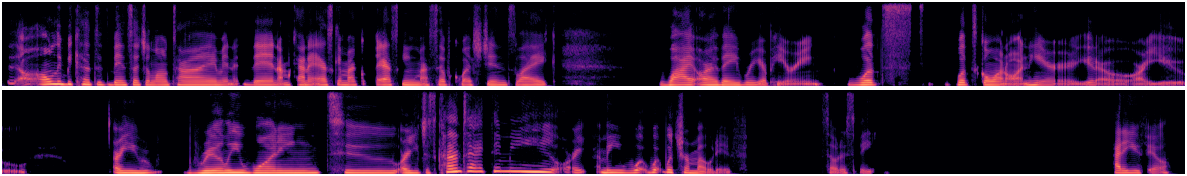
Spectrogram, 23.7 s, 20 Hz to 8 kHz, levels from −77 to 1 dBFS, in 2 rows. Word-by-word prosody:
only 235 +2 +3
because 225 -1 +1
it's 200 -1 -3
been 185 -1 0
such 185 0 -1
a - - -1
long 175 0 -1
time 175 -1 0
and 175 - -5
then 180 -2 -1
I'm - - -1
kinda 180 -1 -2
asking 180 0 -2
my 175 0 -1
q - - -16
asking 175 -1 0
myself 165 +1 -3
questions 175 0 -5
like 85 +1 -3 1.0
"Why 180 +3 +1
are 180 -1 +1
they 170 -1 +1
reappearing? 250 +7 -6 0.2
What's 190 0 +3 0.4
what's 200 -2 +1
going 175 -3 +1
on - - -3
here, 175 -1 -5
you - - -8
know, - - -10
are - - -7
you 350 -7 -11 0.9
are 190 - +3
you 185 +1 +2 0.4
really 195 +3 +6
wanting 190 0 +3
to 185 -2 0
are 180 - +3
you 180 -1 +1
just 175 0 -5
contacting 315 +2 +3
me 290 -5 +6
or 225 -2 -7
I 245 - -14
mean, 205 -2 +1
what 215 +2 -2
what 230 +2 -1
what's 230 0 0
your 200 - 0
motive?" 160 -5 -5 0.9
So - - -9
to - - -8
speak. - - -11 2.4
How 195 - +3
do 185 - 0
you 190 -1 -3
feel? - - -10
190 Hz, 145 wpm, -24 LUFS, 180-215 Hz, 2.4 s, really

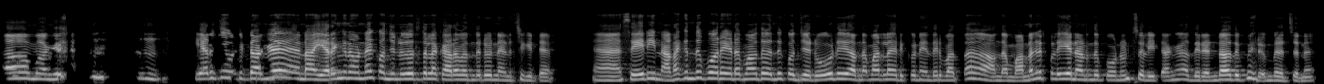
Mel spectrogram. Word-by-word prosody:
ஆமாங்க. 255 -4 0 0.9
ம் 245 -3 -6 0.5
எறக்கி 290 +4 -2
விட்டுட்டாங்க. 275 0 +2 0.3
நான் 235 -2 +5
இறங்கினவுன்னே 285 +4 +2
கொஞ்சம் 250 -3 -1
தூரத்தில 255 +1 +2
கர 220 0 +3
வந்துரும்ன்னு 215 -1 -3
நெனச்சுக்கிட்டேன். 185 -2 -7 0.5
ஆ - - -2 0.3
சரி 240 +4 +4
நடந்து 265 +8 0
போற 275 -1 +3
எடமாவது 250 +1 0
வந்து, 260 +2 -3
கொஞ்சம் 220 -2 -1
ரோடு 255 +4 +1
அந்த 210 -1 -5
மாரிலாம் 225 0 0
இருக்கும்னு 210 -1 -6
எதிர்பாத்தா, 205 +6 -4 0.2
அந்த 180 0 -3
மணலுக்குள்ளயே 255 +5 +1
நடந்து 215 -1 -2
போணும்னு 210 +6 -5
சொல்லிட்டாங்க. 190 +2 -4
அது 190 -2 -3
2வது 215 +3 +3
பெரும் 190 - -4
பிரச்சனை. 170 -1 -4
230 Hz, 145 wpm, -24 LUFS, 205-260 Hz, 0.9 s, நான்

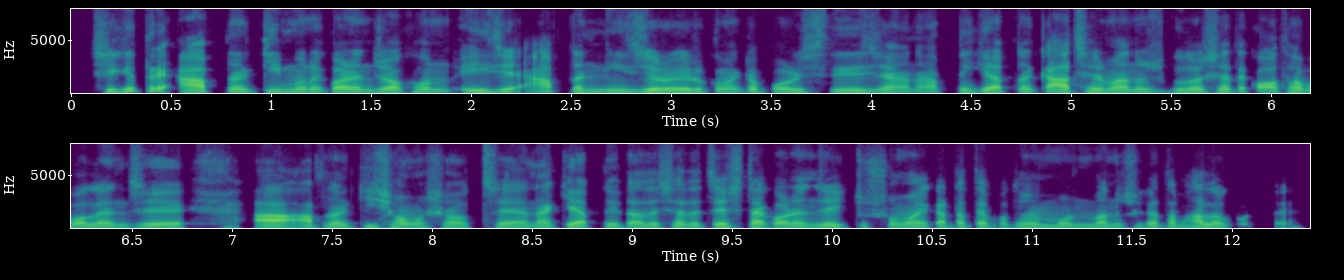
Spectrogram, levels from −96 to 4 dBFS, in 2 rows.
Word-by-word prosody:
সেক্ষেত্রে 210 +6 +2 0.2
আপনার 195 +8 +1
কি 215 - -1
মনে 165 0 0
করেন 175 0 +5
যখন 165 +5 +1 0.2
এই 155 - +4
যে - - +3 0.2
আপনার 160 - -2
নিজেরও 135 +6 +2
এরকম 140 -1 -1
একটা 150 +2 -2
পরিস্থিতি 130 +1 -1
যান, 95 -5 0
আপনি 125 - -6
কি 155 - +1
আপনার 150 0 -4
কাছের 145 0 +4
মানুষগুলোর 140 0 -1
সাথে 145 - 0
কথা 100 +6 +2
বলেন 110 -3 +1
যে 110 - +1 0.5
আ - - +8 0.2
আপনার 125 -1 -1
কি 140 - -5
সমস্যা 115 -2 -2
হচ্ছে - - -9 0.2
নাকি 115 0 -1
আপনি 140 - -6
তাদের 120 -1 0
সাথে 130 -2 -1
চেষ্টা 145 0 +2
করেন 125 -2 +2
যে - - +1
একটু 130 +4 -15
সময় 130 -2 0
কাটাতে - - -1
১ম 120 - -6
এ - - -7
মন-মানসিকতা 115 0 -3
ভালো 105 0 +2
করতে? - - -16
130 Hz, 210 wpm, -26 LUFS, 120-145 Hz, 0.5 s, আ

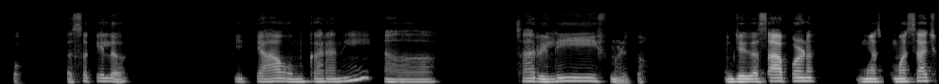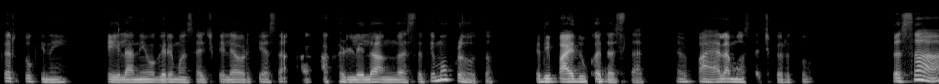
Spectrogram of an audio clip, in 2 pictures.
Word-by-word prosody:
हो, - - -15 0.4
तसं 110 +6 -6
केलं 145 -5 -1 1.1
की 130 - -5
त्या 130 +1 0
ओंकारानी 130 +4 0 0.3
अ, - - -2
असा 115 +5 -6
रिलीफ 150 +3 +1
मिळतो. 80 -2 -5 0.8
म्हणजे 130 +2 +5
जसं 135 +3 +4
आपण 155 +1 +7 0.6
मस 130 0 +4 0.2
मसाज 155 +5 +4
करतो 145 -1 -4
की 125 -1 -7
नाही. 110 +1 -2 0.4
तेलाने 110 0 +2
वगैरे 115 0 0
मसाज 110 -1 -4
केल्यावरती 110 +1 -4
असं 110 +2 -7
आ - - -11 0.2
आखडलेलं 110 -1 0
अंग 110 -1 0
असतं 115 +2 -5
ते - - -3
मोकळं 205 -4 +1
होतं. 100 -2 -8 0.4
कधी 130 +1 +3
पाय 125 0 +9
दुखत 120 -2 0
असतात, 105 -2 -7 0.3
तेव्हा 125 0 -7
पायाला 125 +2 +1
मसाज 120 -2 -3
करतो. 110 +1 -9 0.8
तसा 175 +11 +4
125 Hz, 125 wpm, -26 LUFS, 110-135 Hz, 1.1 s, पाय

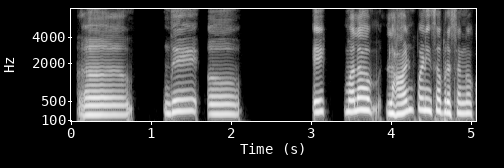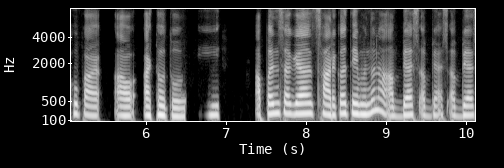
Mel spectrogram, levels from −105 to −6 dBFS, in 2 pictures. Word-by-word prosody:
अ, - - -11 1.1
ते 270 +2 +2 0.2
अ, 210 0 0 1.0
एक 260 +1 +3 0.3
मला 260 +3 +6 0.4
लहानपणीचा 275 +5 +4
प्रसंग 235 -2 +2
खूप 215 -2 -5
आ 190 -2 -1 0.2
आ 185 -1 0 0.2
आठवतो 180 -3 0
की 195 +2 -7 0.5
आपण 220 +1 0
सगळ्यासारखं 220 -2 +1
ते 225 - +4
म्हणतो 215 +4 +1
ना, 285 -3 -2
अभ्यास, 200 +3 -1
अभ्यास, 190 +2 -8
अभ्यास 190 +1 -3
215 Hz, 120 wpm, -19 LUFS, 195-240 Hz, 1.1 s, मला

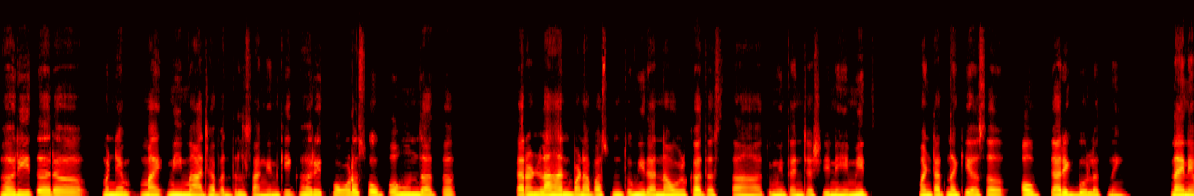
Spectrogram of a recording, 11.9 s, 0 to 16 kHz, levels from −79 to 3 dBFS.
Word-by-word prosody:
घरी 230 +2 +2
तर 265 0 +2
अ, 240 -3 -1 0.2
म्हणजे 220 +2 +3 0.2
मै 205 0 +2
मी 205 0 +4
माझ्याबद्दल 200 0 0
सांगेन, 175 -1 -1
की 250 - -6
घरी 240 +2 +1
थोडं 285 +2 -1
सोपं 235 -3 -2
होऊन 240 -1 +3
जातं. 215 -1 -2 0.6
कारण 235 +1 +3
लहानपणापासून 220 -1 +2
तुम्ही 215 0 +3
त्यांना 205 -1 +2
ओळखत 185 +2 +1
असता. 165 -1 -3
तुम्ही 180 0 +1
त्यांच्याशी 175 +1 -2
नेहमीच 185 +3 +3 0.5
म्हणतात 205 +2 +1
ना, 220 - +3
की 200 - -2
असं 180 +2 -1 0.2
औपचारिक 195 +3 +1
बोलत 170 -3 0
नाही, 155 -2 -5 0.5
"नाही, 205 -2 +6
नाही, 185 - +4
205 Hz, 160 wpm, -24 LUFS, 185-225 Hz, 0.6 s, नाही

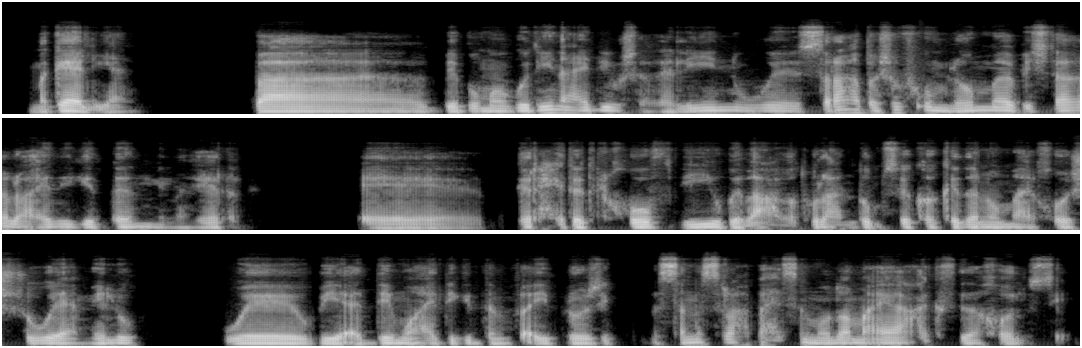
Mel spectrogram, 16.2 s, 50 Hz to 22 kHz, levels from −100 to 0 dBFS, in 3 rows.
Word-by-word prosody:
المجال 85 -5 +5
يعني. 75 +1 -8 0.6
فبيبقوا 80 0 +3
موجودين 95 +5 +2
عادي 100 0 0
وشغّالين، 90 +2 -3
والصراحة 95 +3 -1
باشوفهُم، 105 +1 -3
اللي 90 -1 0
هُم 100 +2 +2
بيشتغلوا 95 0 -1
عادي 90 +1 -2
جدًا 90 0 -1
من 85 -3 -8
غيّر 80 +2 -6 0.6
آآ، 70 0 -1
من 70 - -19 0.2
غير - - +2
حتّة - - 0
الخوف 85 0 +1
دي، 85 +2 +3
وبيبقى 80 -1 +1
على 85 - -8
طول 90 - -2
عندهم 85 -3 -3
ثقة - - -2
كده 85 - 0
إن - - -2
هُم 85 0 -1
هيخشّوا 85 +1 -3
ويعملوا، 85 +1 +1 0.5
و 80 0 +6
وبيقدموا 80 +1 +2
عادي 80 -1 -4
جدًا 80 -1 -5
في - - -3
أي 80 - +2
project، 80 -1 -1 0.2
بس - - +4
أنا 95 - 0
الصراحة 100 0 -1
باحس 90 +1 -5
الموضوع 90 0 +1
معايا 90 -1 +2
عكس 90 - -6
ده 85 - 0
خالص 80 -2 -5
يعني. - - -19
85 Hz, 180 wpm, -25 LUFS, 80-90 Hz, 0.6 s, و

